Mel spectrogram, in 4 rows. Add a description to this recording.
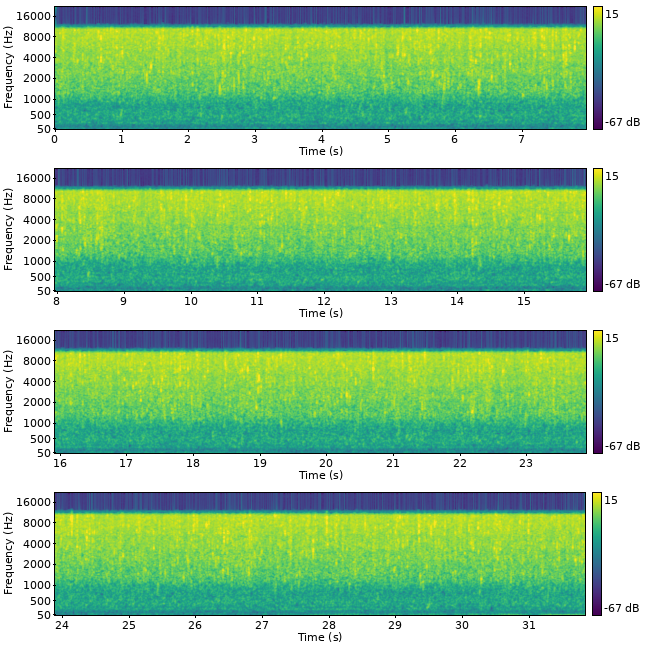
Recorded with a pair of DPA 4060s and a Marantz PMD661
